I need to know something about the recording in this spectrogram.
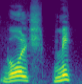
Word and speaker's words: Goldschmidt: Pronunciation Raghu, yes, Goldschmidt, SCHMIDT, Schmidt.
